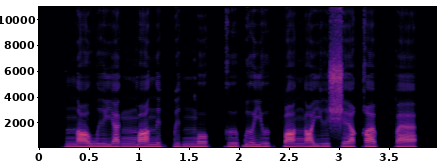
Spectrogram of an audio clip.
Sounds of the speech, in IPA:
n ɑ w i j æ ŋ͡m ɑ n i k͡p i ŋ͡m o kː ɯ ɓ ɯ j ɯ k͡p ɑ ŋ ɑ j i ʃ e q e pː æ

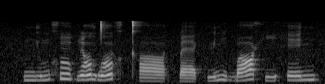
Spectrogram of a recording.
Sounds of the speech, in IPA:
nʲ u˨˦ m x õ˥˧ ɓ ẽ˧˥˧ dˤ õ˧˥˧ x kʰ ɑː˨˩ k͡p æ˨˩ k y˧˥˧ nʲ ɡ͡b ɑ˧˥˧ x i˨˦ h e˦˥ nʲ

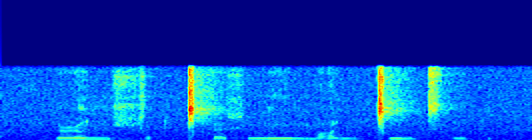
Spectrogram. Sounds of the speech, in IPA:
ɭ ə˦ ɲ ç ʌ˨ p ǀʰ ɛ˧ x n ĩ˦ m ɑ˨ ɲ ǀ ĩ˦˨ t͡sʼ ɪ˧ p

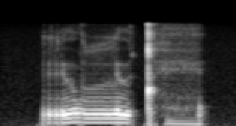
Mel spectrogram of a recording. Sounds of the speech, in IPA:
r ɯ w lː ɯ ǃʰ ɛ̤

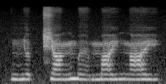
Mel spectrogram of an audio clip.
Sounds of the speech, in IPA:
ɲ ə˨˩ t̚ t͡ɕ a˨˦ ŋ m ɛ̤˨˩ m a˧ j ŋ a˧ j

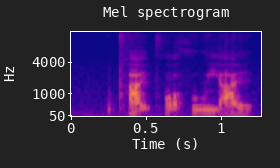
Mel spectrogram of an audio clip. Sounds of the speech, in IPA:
pʰ a̰˦˨ ɪ̯ pʰ ɔ̰˦˨ θ u˦ j a˨ ɪ̯

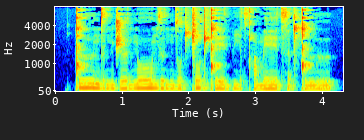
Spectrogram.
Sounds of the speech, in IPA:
ǃ ɯː n d ə d n d͡ʒ əː d n oː n z ɯ d n d o d ǀ o d ǃʼ eː d p iː d qʰ ɵ m eː d s ə d ǃ ɯː

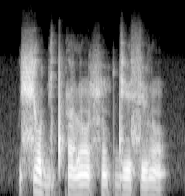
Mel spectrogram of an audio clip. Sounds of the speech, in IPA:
ɕ o bʲ a t k ã l õ ɬ ũ p d e s ɨ l õ

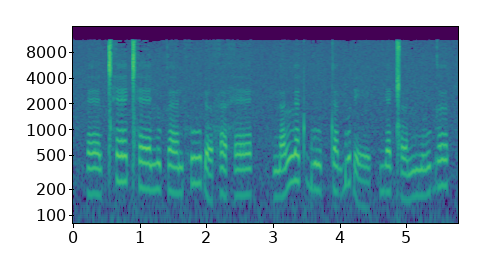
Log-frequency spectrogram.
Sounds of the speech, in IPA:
ɛː˨ l ǀʰ ɛː˦ ǀʰ ɛː˧ n u˧ k ɜː˧ n h uː˦ ɗ əː˨ h ɜ˦˨ h ɛː˦ | n ɐ˨˦ lː ɜ˦ t ɡ͡b uː˧ tː ɜ˧ ɡ͡b u˦ ɗ eː˨ | j ɛ˧ ǁ əː˨ nː uː˨˦ ɡ əː˦

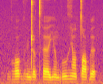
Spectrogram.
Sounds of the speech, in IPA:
ɡʱ ɔ ɡʱ ə̃ ɖ ɤ t̪ʰ ɜ j ə̃ b u ɣ ĩ tˤ o ɓ ə

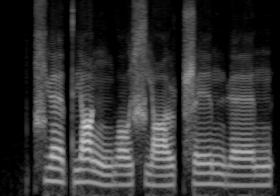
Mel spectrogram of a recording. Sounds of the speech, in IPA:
t͡ɕ ɥ ɛ˥˧ t̪ j ɑ˥˩ ŋ n̪ w ɔ˧˥ ɕ j ɑ˧˥ ʊ̯ ʈ͡ʂ e˥ ɪ̯ n̪ ɥ ɛ˥ n

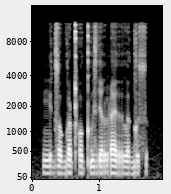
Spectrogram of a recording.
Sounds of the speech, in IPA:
ŋ ɛ ɡ z ɔ ɡʷ ɑ ʈʰ ɔ kʷʼ i z ɾʲ ɑ r ɽ æ r l ʌ ɡ ʊ s

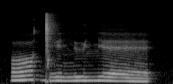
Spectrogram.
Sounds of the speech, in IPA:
ɔ ɡ͡ǀ e n ɨ lʲ ɛ

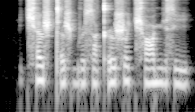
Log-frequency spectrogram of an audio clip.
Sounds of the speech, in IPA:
t͡ɕʰ æ ʂ tʼ æ ʂ b ə˞ s ɑ kʼ ə˞ ʂ ɔ t͡ɕʰ ɑ mʲ æ s i

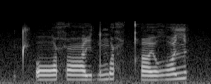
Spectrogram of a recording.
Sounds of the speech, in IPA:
t͡ʃʼ ɔː ħ ʕ i d ŋʷ ʌ ħ qʰ ɪː ʁʷ ɑ lʲ

